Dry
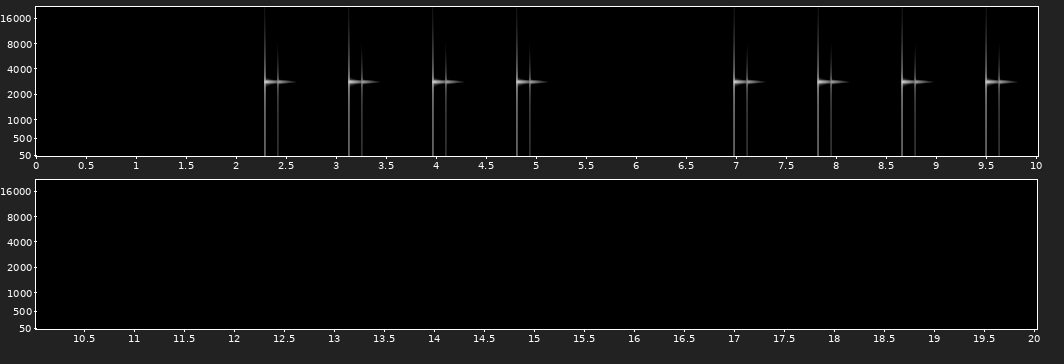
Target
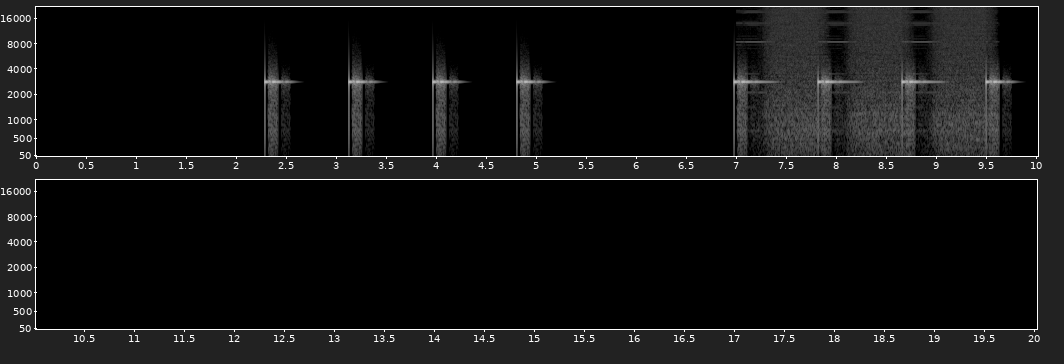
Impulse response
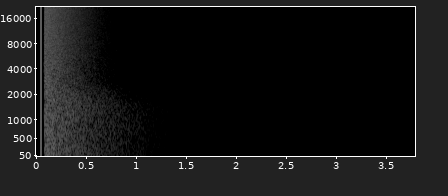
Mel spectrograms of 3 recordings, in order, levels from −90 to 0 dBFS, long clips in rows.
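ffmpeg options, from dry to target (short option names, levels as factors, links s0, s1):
-filter_complex "[0:a]asettb=1/sr,asplit=3[s0][s1][s2];[s0]atrim=end=7.004[s3];[s1]atrim=start=7:end=9.52,asetpts=PTS-STARTPTS,afade=t=in:d=0.004:c=qsin,afade=t=out:st=2.516:d=0.004:c=qsin,aeval=exprs='val(0)+0.5*0.0133*sgn(val(0))':c=same[s4];[s2]atrim=start=9.516[s5];[s3][s4]acrossfade=d=0.004:c1=hsin:c2=qsin[s6];[s6][s5]acrossfade=d=0.004:c1=qsin:c2=hsin,equalizer=f=810:t=o:w=2.8:g=8[s7];[1:a]atrim=start_sample=2205,afade=t=out:st=0.17:d=0.01,atrim=end_sample=7938[s8];[s7][s8]afir=irnorm=-1:irlink=0,volume=0.708"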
